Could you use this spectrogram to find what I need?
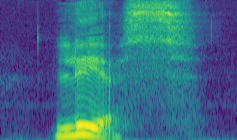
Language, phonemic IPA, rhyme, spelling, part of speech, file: Swedish, /løːs/, -øːs, lös, adjective / verb, Sv-lös.ogg
- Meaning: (adjective) 1. loose; not tightened, able to move 2. loose; not packaged together 3. loose; not bound or on leash 4. loose; not compact 5. loose; indiscreet 6. loose; promiscuous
